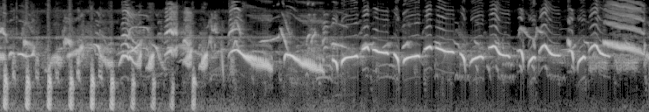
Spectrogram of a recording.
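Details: Tame, newly arrived caged Chinese Hwamei with yellow bill and legs, recorded while heavy rain started. A run of rapid ticking notes gives way to fluid, slurred whistles that dip and rise in quick succession.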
